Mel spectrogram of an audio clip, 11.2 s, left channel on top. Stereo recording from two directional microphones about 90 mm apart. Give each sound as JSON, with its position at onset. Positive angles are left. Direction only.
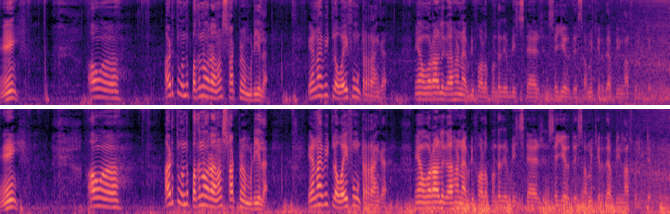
{"t": 0.0, "sound": "speech", "side_deg": 25}
{"t": 1.5, "sound": "speech", "side_deg": 20}
{"t": 5.4, "sound": "speech", "side_deg": 30}
{"t": 9.0, "sound": "speech", "side_deg": 20}
{"t": 10.5, "sound": "a sound", "side_deg": -20}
